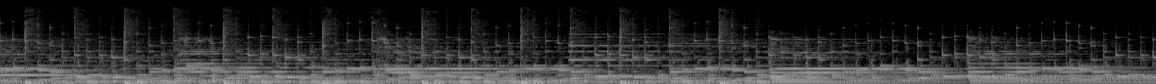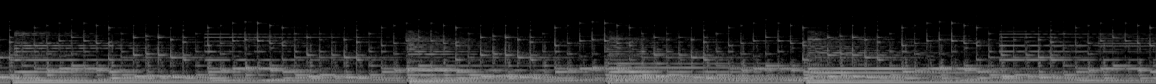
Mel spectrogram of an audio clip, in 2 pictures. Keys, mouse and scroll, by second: 0.0 l, 0.3 KP_1, 1.7 click, 3.5 click, 3.7 middle click, 4.9 click, 5.4 KP_3, 5.9-6.8 scroll down 1, 6.8 KP_7, 7.5 shift+middle click, 8.7 click, 9.5 ctrl+z, 10.4 e, 19.4 e, 22.3 click, 22.9 KP_3.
